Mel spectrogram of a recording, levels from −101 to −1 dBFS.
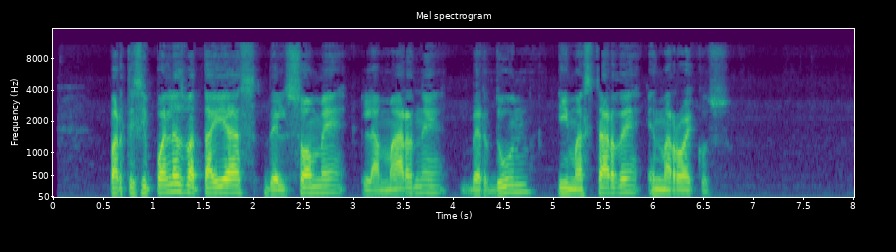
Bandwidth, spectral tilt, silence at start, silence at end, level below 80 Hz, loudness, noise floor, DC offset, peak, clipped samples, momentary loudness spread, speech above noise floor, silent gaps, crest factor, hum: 11.5 kHz; -6 dB/octave; 0.6 s; 1.3 s; -52 dBFS; -20 LUFS; -67 dBFS; under 0.1%; -2 dBFS; under 0.1%; 12 LU; 48 dB; none; 18 dB; none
